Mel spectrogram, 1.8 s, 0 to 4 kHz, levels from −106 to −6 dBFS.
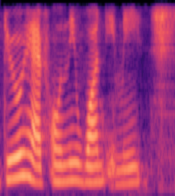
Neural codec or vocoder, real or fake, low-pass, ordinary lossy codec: codec, 16 kHz, 2 kbps, X-Codec, HuBERT features, trained on LibriSpeech; fake; 3.6 kHz; none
